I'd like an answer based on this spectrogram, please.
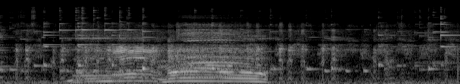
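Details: A single long, deep, wavering bleat from an East Friesian dairy sheep on a North Carolina breeding farm, lasting about a second, then quieter farm sounds under continuous background music.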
